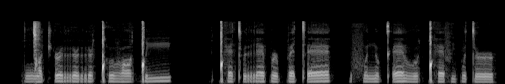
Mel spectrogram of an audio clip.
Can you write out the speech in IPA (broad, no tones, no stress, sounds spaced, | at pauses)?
ŋ͡ǀ ɑ t͡ʃʼ ə˞ r ə˞ r ə˞ ǃʰ ʊ β ɑ ǃ i | ǃʰ ɛ tʼ ʊ r ɛ p ə˞ p ɛ tʼ ɛ | f ʊ n ʊ kʼ ɛ β ʊ ǃʰ ɛ f i p ʊ t ə˞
